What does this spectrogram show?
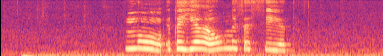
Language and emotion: Russian, positive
